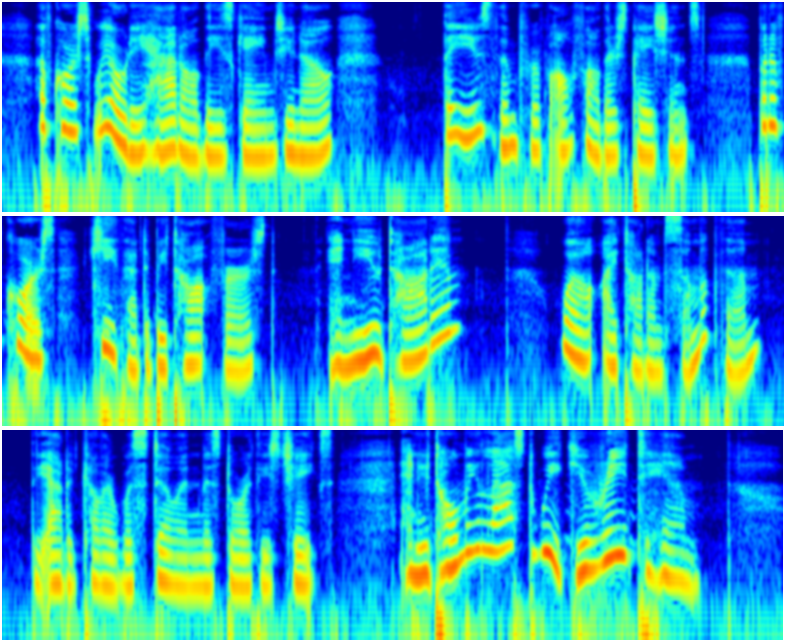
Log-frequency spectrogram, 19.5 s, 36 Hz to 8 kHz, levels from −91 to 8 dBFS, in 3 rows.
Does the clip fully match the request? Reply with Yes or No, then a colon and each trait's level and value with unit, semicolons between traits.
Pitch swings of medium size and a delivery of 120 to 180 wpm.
No: wide, 7.0 semitones; average, 170 wpm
